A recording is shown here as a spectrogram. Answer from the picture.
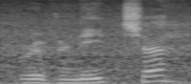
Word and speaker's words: Ribnica: Ribnica.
